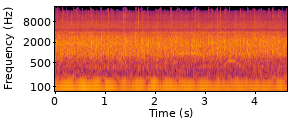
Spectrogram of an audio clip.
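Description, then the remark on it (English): A large group claps steadily, dense overlapping hand claps forming a continuous loud wash of applause with a low hum underneath, no clear rhythm and no speech over it. “I'm gonna need somebody to clap your hands.”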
